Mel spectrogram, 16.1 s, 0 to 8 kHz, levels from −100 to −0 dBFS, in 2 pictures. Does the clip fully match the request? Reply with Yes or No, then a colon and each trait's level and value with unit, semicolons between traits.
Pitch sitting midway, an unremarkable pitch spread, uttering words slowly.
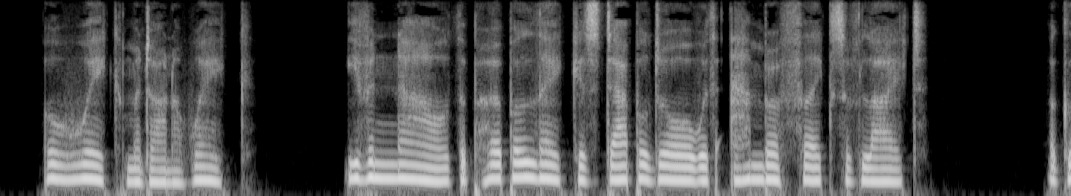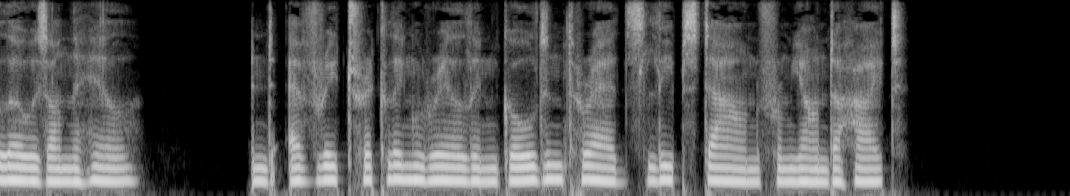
No: medium, 160 Hz; narrow, 1.8 semitones; slow, 130 wpm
